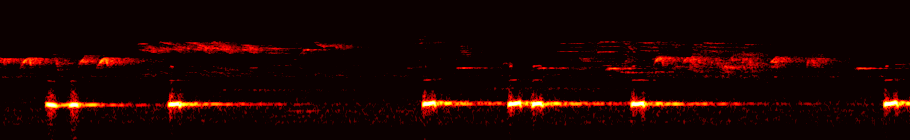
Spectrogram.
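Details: Collared owlet (Glaucidium brodiei pardalotum), Taiwan, a mainly nocturnal owl also active by day, giving soft, mellow whistled hoots on one steady pitch in a rhythmic four-note pattern, with a faint high chorus of birds or insects behind.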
